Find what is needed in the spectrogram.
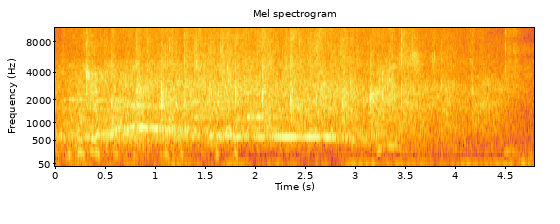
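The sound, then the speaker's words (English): Audience applause at a talk: a dense, steady wash of many hands clapping that stays loud for the whole stretch, with a faint cheer or voice rising through it. “But you could clap again, it's okay.”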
